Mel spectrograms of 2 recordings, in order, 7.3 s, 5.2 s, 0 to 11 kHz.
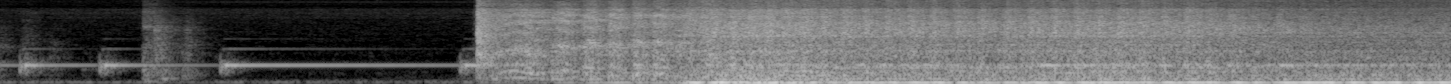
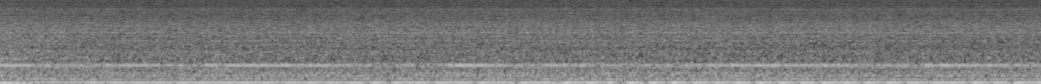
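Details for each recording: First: Chevy 5.3 V8 after full AFM delete, new cam bearings and brand-new lifters, first start without coolant or all hoses hooked up: cranking clicks, catches and idles with quick even top-end tick; expected new-lifter noise until oil reaches them. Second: Chevy 5.3 V8 after full AFM delete and cam bearings, restart with no belt or accessories: steady low idle with even beat and faint whine, no ticking or knocking, good oil pressure; normal idle.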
